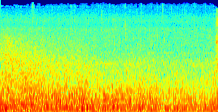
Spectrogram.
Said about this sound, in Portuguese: As nuvens que já eram pesadas ficam ainda mais negras. A chuva cai de forma ainda mais torrencial. Um relâmpago cai muito perto da ilha. Logo em seguida, um trovão ensurdecedor e o próximo relâmpago cai na própria ilha.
